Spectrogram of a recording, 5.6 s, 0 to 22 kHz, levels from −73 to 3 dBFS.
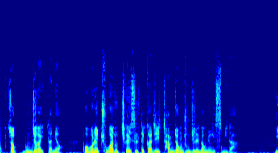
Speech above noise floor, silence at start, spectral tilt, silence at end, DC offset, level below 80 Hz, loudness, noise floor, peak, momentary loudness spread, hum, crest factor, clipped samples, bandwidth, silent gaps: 23 dB; 0.05 s; -5.5 dB/octave; 0 s; under 0.1%; -58 dBFS; -30 LUFS; -53 dBFS; -10 dBFS; 12 LU; none; 20 dB; under 0.1%; 15 kHz; none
